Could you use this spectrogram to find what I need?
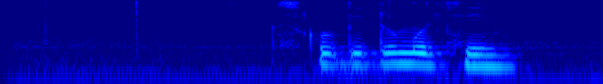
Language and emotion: Russian, neutral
